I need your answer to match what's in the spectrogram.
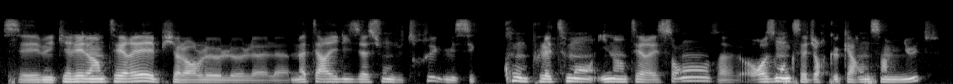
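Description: A man's voice: mid-range voice, normal speed, few pauses. A man, co-hosting a casual film podcast, stammering and blunt in his opinions. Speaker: podcast co-host.

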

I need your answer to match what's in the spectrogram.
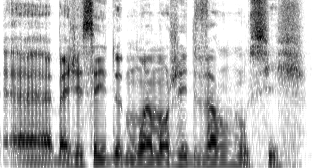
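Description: A man's voice: lowish voice, steady tone, normal speed, mellow. A man from the Vosges, an author who is a guest, talking in a hesitant, self-mocking way, often laughing. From Vosges, France. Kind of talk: casual chat.

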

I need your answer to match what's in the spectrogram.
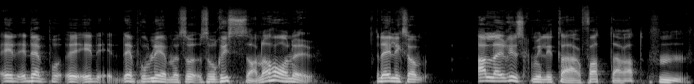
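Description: A man's voice: mid-range voice, darkish tone, dry recording, studio quality. A man on a podcast, chatting casually, jumping in and arguing his point at length. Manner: opinionated, interjects and argues a point. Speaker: podcast host. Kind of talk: casual chat.

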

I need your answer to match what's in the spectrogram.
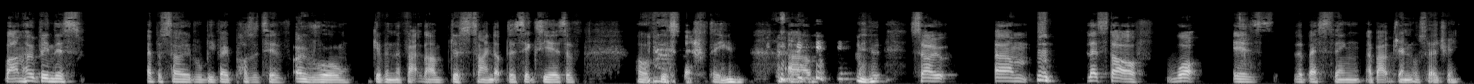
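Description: A man's voice: fairly low pitch, normal speed, no echo. Dry-recorded man hosting a podcast. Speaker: podcast co-host, surgical trainee.

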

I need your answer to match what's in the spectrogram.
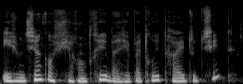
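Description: A woman's voice: low-pitched, rapid-fire, husky, no room sound, studio quality. A young woman from Gabon, a podcast guest, telling her life story with candor and acting out the people she quotes. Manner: lively, acts out quoted voices. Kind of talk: candid personal storytelling.

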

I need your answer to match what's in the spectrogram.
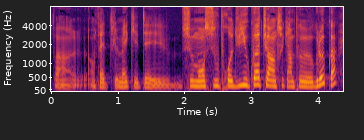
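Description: Woman, casual storyteller, slangy and halting, mellow dry voice. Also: fairly low pitch, gravelly, dry recording. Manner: chatty, halting, full of fillers and slang. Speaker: storyteller guest. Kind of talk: casual personal anecdote.

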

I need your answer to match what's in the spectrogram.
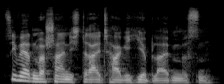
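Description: A man's voice: lowish voice, lively intonation, fast, fairly bright tone. A man voicing an irritable police desk sergeant who talks in a dry, sarcastic way.

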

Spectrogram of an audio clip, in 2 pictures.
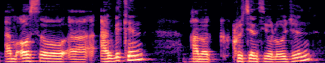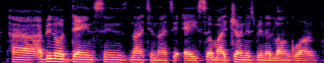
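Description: A man, talking earnestly and reflectively as an interview guest. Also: mid-range voice. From Nigeria. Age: 50s. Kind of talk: conversational interview.

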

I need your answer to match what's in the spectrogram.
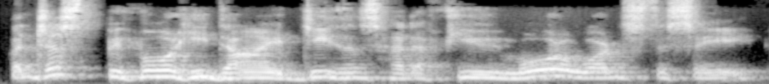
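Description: Man with a really gravelly voice, kinda high, earnest bible chat, echoey room. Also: steady tone, unhurried, darkish tone. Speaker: Bible study co-host. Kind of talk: conversational Bible discussion.

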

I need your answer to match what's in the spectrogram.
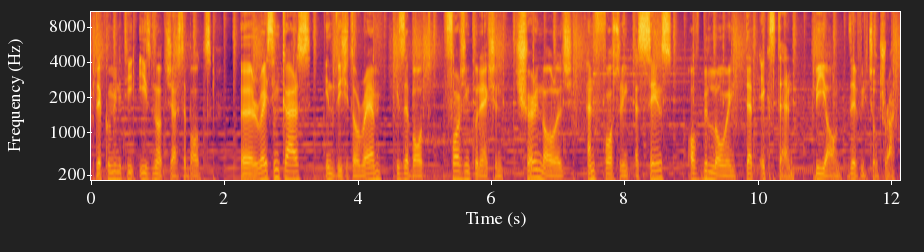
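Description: A man with a raspy voice and non-native English, hosting a podcast in a scripted narration style. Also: on the low side, normal speed, over music. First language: not English. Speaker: podcast host.

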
